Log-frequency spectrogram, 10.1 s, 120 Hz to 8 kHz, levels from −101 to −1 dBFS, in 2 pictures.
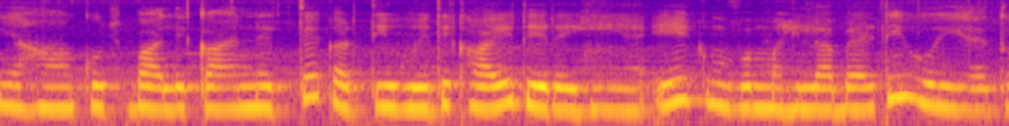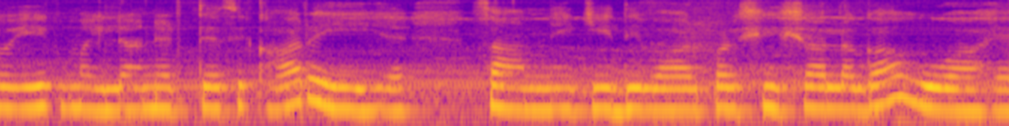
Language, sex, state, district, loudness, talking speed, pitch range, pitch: Hindi, female, Chhattisgarh, Raigarh, -18 LUFS, 180 wpm, 215-230 Hz, 225 Hz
